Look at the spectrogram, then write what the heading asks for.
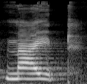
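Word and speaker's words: knit: Next अछि नाइट नाइट हैला बुणीबा हाथ रे बुणीबा जो हाथ रे बुणंती सेटा कहंती कोन नाइट। आमे को नाइट कहउचंती केटा होची उच्चारण क को बुझौची आमे को काइट कहउचंती आमे कोन पढचंती नाइट कहउचंती ताने केटा रहिला साइलेंट।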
